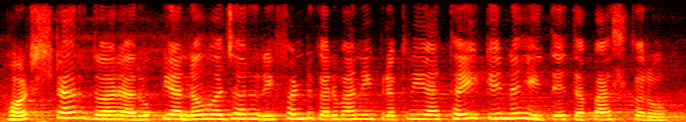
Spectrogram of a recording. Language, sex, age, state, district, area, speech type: Gujarati, female, 45-60, Gujarat, Surat, rural, read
